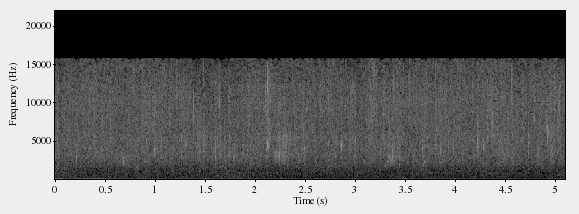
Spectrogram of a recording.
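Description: Steady rain falls without pause, a dense, even hiss with scattered brighter drops pattering on a surface. No voices, just the continuous wash of rainfall throughout.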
